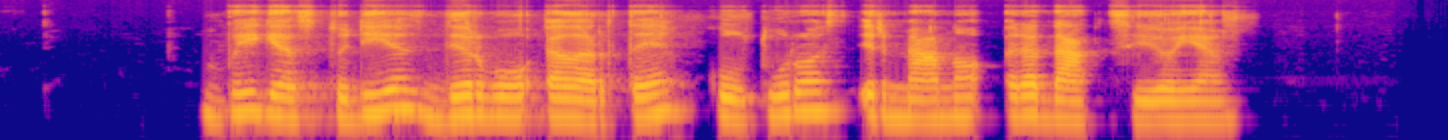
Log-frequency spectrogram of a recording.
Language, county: Lithuanian, Utena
